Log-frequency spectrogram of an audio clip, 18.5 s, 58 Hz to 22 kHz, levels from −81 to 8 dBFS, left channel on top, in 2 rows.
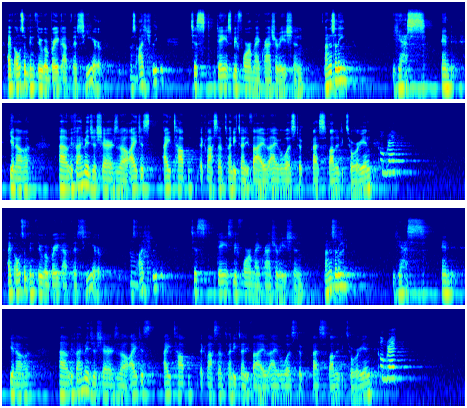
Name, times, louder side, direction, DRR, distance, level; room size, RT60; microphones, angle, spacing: voice 1, 0.1-2.0 2.6-3.2 3.8-6.0 6.4-6.9 7.8-8.5 8.8-9.1 9.4-9.9 10.4-12.2 12.5-16.6, left 5 dB, 80° left, 17 dB, 0.7 m, -32 dB
voice 2, 2.6-2.9 6.4-6.9 16.8-17.2, right 5 dB, 60° right, 11 dB, 1.1 m, -36 dB
26.5 x 20.0 x 5.7 m, 1.2 s
head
